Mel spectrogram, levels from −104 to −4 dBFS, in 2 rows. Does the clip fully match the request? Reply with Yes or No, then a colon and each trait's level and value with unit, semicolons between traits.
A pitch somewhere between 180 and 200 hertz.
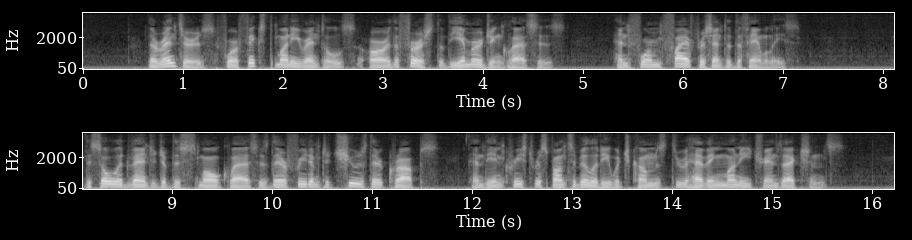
No: low, 105 Hz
